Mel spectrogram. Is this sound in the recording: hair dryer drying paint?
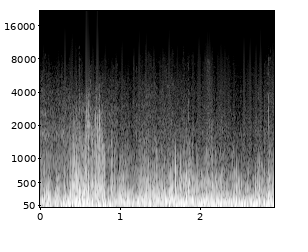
no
